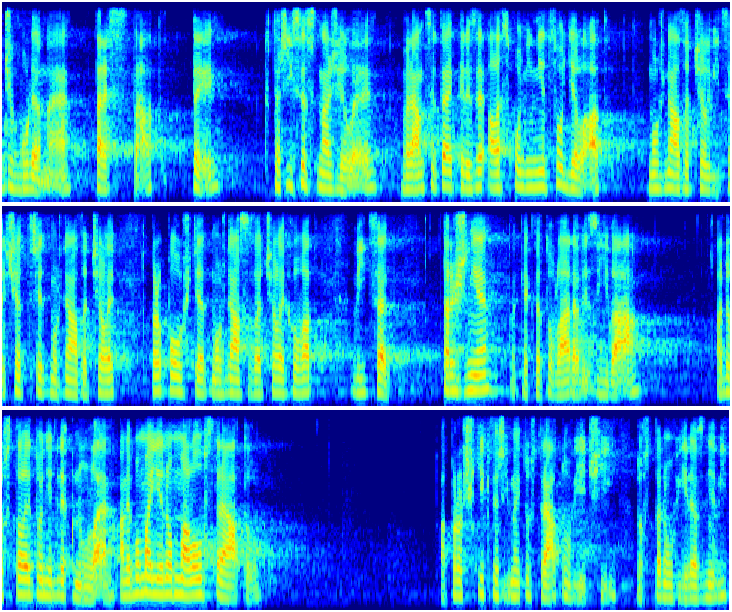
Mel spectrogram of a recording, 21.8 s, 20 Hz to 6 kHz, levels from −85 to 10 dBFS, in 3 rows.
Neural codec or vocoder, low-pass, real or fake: vocoder, 22.05 kHz, 80 mel bands, HiFi-GAN; 5.4 kHz; fake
